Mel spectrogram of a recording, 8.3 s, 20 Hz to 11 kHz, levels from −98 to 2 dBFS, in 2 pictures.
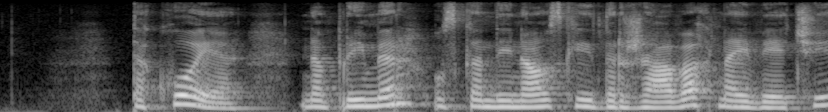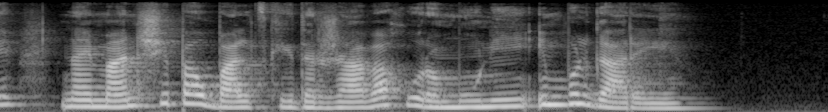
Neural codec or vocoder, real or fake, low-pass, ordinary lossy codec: none; real; 9.9 kHz; none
